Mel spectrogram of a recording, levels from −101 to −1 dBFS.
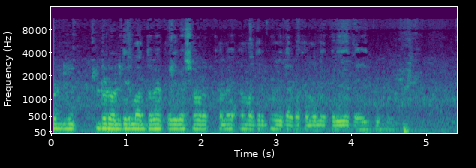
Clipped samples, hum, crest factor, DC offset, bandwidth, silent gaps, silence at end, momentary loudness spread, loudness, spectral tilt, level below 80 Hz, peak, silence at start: under 0.1%; none; 16 dB; under 0.1%; 10.5 kHz; none; 0.15 s; 14 LU; -26 LUFS; -8.5 dB/octave; -44 dBFS; -8 dBFS; 0.05 s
